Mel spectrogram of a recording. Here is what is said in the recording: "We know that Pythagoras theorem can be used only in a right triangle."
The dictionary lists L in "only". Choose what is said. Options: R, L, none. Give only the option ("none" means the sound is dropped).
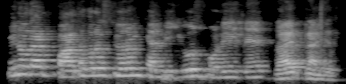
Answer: none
